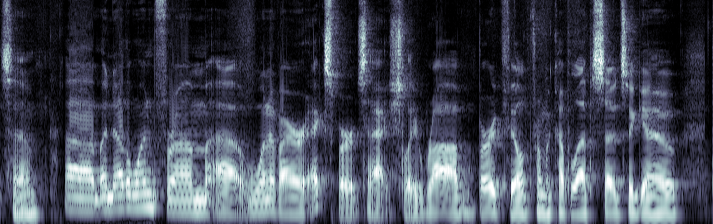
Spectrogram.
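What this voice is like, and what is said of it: Southern US Texas accent. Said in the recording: “your Texas accent. It sounds charming. ... I think it may just be a Southern accent ... we can call it a Texas accent.”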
